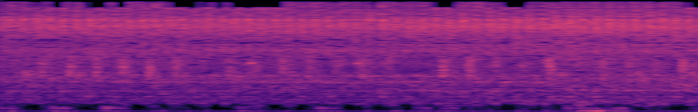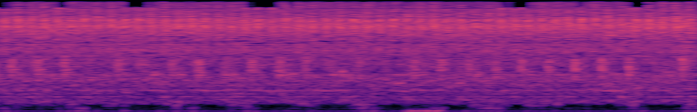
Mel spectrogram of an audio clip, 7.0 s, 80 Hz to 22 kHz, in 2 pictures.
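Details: BMW E34 at idle: quick, light steady knocking over smooth hum; owner suspects dead piston pin holding the connecting rod; engine knock, cause not confirmed.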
